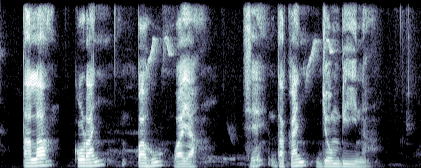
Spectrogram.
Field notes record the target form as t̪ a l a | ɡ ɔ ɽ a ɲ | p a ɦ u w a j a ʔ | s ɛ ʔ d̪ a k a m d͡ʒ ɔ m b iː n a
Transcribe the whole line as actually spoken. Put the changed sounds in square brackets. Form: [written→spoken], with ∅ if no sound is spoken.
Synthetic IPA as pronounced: t̪ a l a | [ɡ→k] ɔ ɽ a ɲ | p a ɦ u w a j a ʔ | s ɛ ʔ d̪ a k a [m→ɲ] d͡ʒ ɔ m b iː n a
